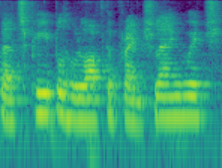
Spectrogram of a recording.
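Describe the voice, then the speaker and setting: A woman speaks at a moderate pace with a Swiss German accent. Noticeable background noise runs underneath. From Switzerland. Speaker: interviewee. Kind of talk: life story interview. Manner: halting.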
